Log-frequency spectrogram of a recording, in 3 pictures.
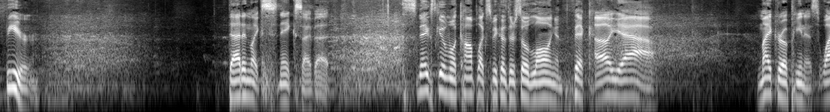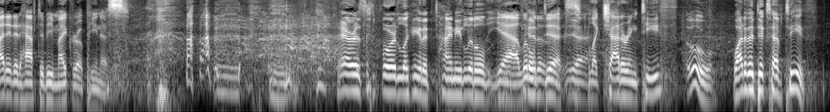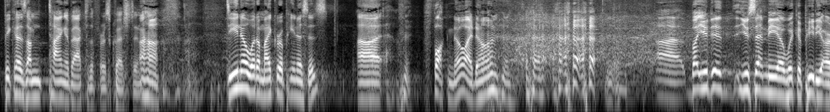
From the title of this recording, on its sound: Live in Chicago!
